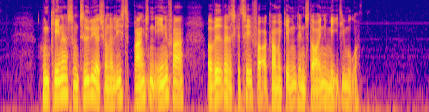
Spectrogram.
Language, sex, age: Danish, male, 41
